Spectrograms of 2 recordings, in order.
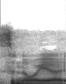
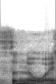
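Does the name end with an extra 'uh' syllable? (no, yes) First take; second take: yes; no. First: The name ends with an added 'uh' syllable. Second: The name ends on the 'oy' sound. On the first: The speaker calls it wrong. "which is not Sonoya for those folks who pronounce it Sonoya" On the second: The speaker calls it right. "It is Sonoy"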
